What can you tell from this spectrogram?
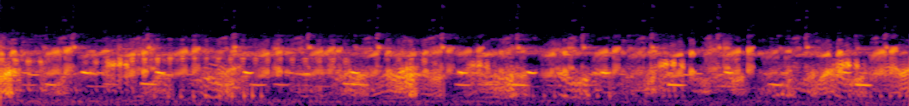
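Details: Frogs croaking en masse, a steady rasping drone dotted with regularly repeated short, high, clear notes, as if several callers answer one another.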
